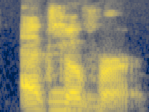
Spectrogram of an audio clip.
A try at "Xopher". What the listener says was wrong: It's a hard X. Pronounce the X.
